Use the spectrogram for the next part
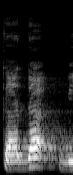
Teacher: کدأبی، یہاں پر الف کے اوپر جزم ہے تو یہ حمزہ ساکنہ ہو گیا، اور حمزہ ساکنہ کے پڑھنے میں جھٹکا لگتا ہے تو یہاں پر جھٹکا لگا کے پڑھیں گے۔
